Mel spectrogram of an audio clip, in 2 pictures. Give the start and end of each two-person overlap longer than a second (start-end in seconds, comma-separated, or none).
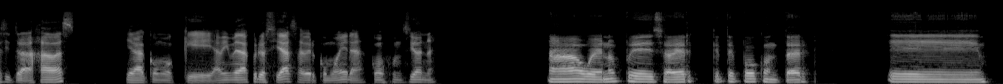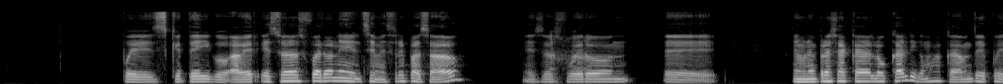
none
